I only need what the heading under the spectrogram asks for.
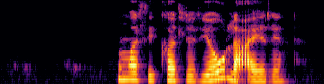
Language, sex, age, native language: Icelandic, female, 50-59, Icelandic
